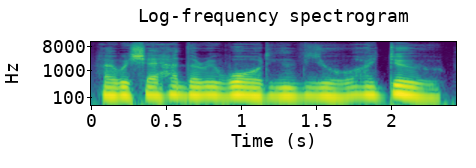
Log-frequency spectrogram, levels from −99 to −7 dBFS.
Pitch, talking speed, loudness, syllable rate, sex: 120 Hz, 220 wpm, -16 LUFS, 5.4 syllables/s, male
